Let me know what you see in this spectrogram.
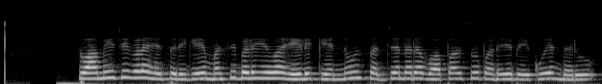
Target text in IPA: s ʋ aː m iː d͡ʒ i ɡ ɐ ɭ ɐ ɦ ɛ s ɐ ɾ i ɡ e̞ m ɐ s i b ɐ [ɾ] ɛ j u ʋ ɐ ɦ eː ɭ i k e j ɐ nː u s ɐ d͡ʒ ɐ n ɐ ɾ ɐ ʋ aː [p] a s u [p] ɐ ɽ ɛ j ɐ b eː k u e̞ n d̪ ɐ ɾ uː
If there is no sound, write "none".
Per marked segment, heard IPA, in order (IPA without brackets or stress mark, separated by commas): ɭ, p, p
